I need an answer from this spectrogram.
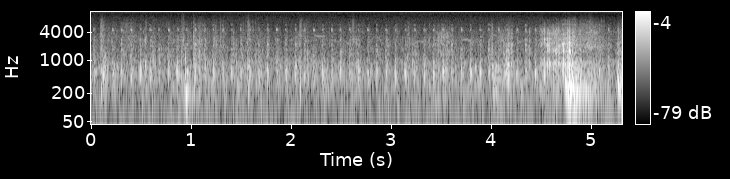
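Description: Early motorcar's engine chugging at a steady, rapid, even beat as the car is driven, with a few sharper clicks. A louder rattle of noise comes about four and a half seconds in.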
